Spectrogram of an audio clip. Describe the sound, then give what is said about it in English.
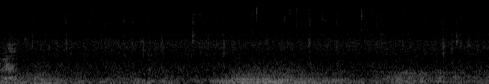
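Heavy, steady rain hisses with wind, heard from the edge of a stone overhang in darkness, and a low roll of thunder swells up in the middle before easing back into the downpour. No voices. “All you can hear out here is wind and rain.”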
